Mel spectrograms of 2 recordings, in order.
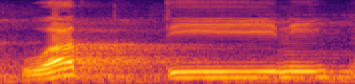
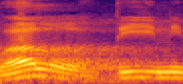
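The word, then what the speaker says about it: وَالتِّينِ: Itu alif dan lam ini kan tidak ada harokatnya. Nah, itu makanya tidak dibaca. Jadi langsung saja cara membacanya wattini. Nah, itu kan bukan wal tini, bukan ya. Jadi wattini.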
